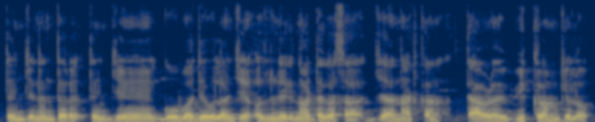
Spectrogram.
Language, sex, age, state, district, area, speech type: Goan Konkani, male, 30-45, Goa, Canacona, rural, spontaneous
